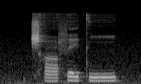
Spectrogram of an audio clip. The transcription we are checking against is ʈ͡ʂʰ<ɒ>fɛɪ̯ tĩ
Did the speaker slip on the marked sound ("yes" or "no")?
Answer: yes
